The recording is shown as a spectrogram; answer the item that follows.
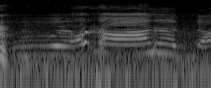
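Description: A young child crying: a first wail, then a louder, higher wail held for about half a second.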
